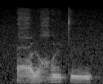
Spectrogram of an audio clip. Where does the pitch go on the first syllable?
low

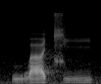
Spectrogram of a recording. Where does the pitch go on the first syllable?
rising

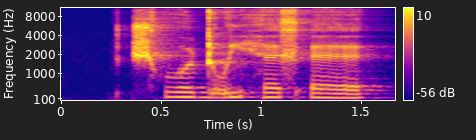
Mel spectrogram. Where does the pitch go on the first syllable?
low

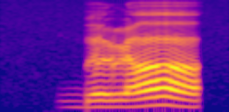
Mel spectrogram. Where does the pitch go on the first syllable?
low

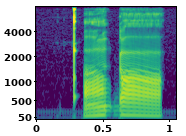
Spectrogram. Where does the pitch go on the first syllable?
rising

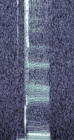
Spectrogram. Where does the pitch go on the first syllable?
low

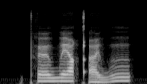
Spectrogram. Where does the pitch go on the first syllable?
high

